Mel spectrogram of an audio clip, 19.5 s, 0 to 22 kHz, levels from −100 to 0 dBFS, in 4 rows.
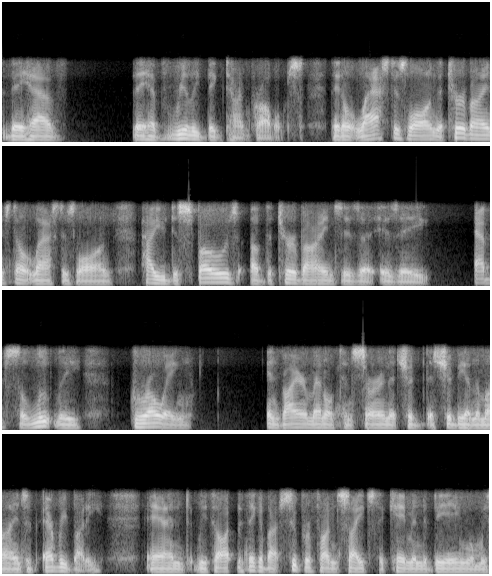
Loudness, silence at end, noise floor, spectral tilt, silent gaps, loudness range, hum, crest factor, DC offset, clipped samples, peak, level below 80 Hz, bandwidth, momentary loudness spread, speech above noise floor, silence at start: -18 LUFS; 0 s; -78 dBFS; -10 dB/octave; none; 3 LU; none; 16 dB; under 0.1%; under 0.1%; -2 dBFS; -42 dBFS; 4.5 kHz; 8 LU; 60 dB; 0 s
